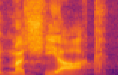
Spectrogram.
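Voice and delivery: Mashiach with a throaty final ch, said slowly; Hebrew pronunciation. Shown as a demonstration. Pastor teaching the Hebrew word, Mashiach said slowly. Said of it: "In Hebrew, we say".

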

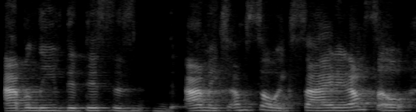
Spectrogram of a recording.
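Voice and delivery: ordinary talk

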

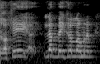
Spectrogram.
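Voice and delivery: mock offhand, tossed-off and fast; careless rushed talbiyah. Pilgrim at the border, rushing the talbiyah carelessly. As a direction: rattle it off like it means nothing. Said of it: "No, I want to get ready".

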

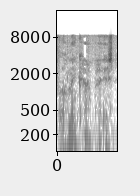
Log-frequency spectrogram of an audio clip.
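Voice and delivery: trailing off into a whisper. Acted. Man whispering his doubts to himself. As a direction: voice drops to a hush. Inner monologue, self-doubt.

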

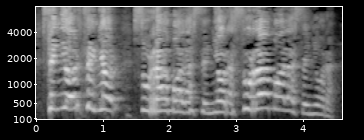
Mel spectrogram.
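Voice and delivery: high, loud vendor calling out; imitating street vendor's shout. Palm seller shouting at a couple arriving for mass, loud and high. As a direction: bellow it like a seller outside church. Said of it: "les está gritando a todo volumen".

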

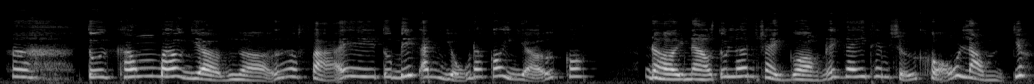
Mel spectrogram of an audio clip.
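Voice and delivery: high woman's voice, full of regret; Hiền tells Liễu she never knew Vũ was married, high and sorrowful; young woman lamenting. Acted.

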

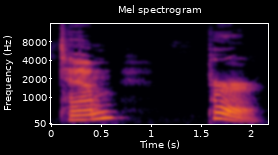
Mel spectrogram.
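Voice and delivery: temper as tem, pause, per; split into syllables. Shown as a demonstration. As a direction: break temper into its two syllables with a gap. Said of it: "What's my parts?".

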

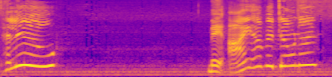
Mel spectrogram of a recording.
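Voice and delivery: very high, loud squeaky creature; cute little lemur. Acted. Little lemur asks panda for a donut, high and eager. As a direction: pipe up in a tiny, high voice.

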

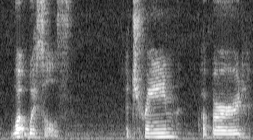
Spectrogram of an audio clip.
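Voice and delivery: usual speaking voice

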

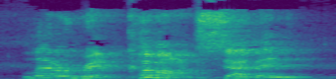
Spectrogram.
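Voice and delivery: put-on kid's first roll, shouted hope; urging the dice. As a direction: pump yourself up at the roll. Narrator urges his own roll.

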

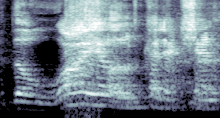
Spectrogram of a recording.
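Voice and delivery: slow, grand, drawn out; dramatic announcement. Acted. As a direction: announce it like a spooky title. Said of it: "Why are you saying it like that?".

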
